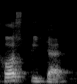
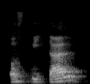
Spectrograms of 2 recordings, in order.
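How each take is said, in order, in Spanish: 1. La palabra empieza con un sonido de h aspirada. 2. La palabra empieza con una h muda.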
